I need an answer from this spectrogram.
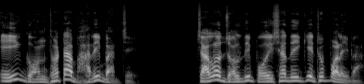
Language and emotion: Odia, disgusted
